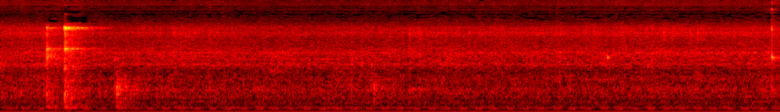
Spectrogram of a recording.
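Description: Chopped tomatoes and onions sizzling steadily in hot oil in a steel kadai, with two sharp clicks about half a second in.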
